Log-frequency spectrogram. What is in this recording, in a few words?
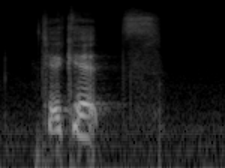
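"tickets", US English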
